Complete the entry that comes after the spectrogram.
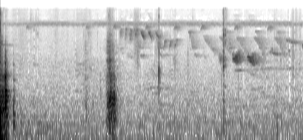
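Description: Birds chirping in a quick run of short, falling chirps from about two and a half to five seconds in, over a faint steady high-pitched tone. A brief loud noise comes at the very start and a shorter one about two seconds in.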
